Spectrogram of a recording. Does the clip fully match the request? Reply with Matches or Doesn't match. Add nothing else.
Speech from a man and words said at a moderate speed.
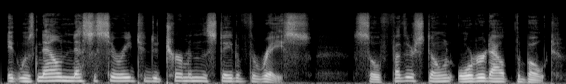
Matches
